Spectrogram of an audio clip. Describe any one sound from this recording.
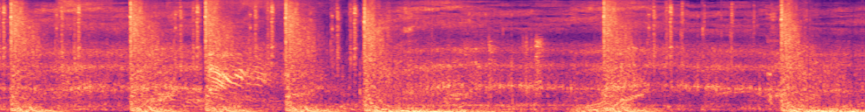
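A shotgun fires loud blasts again and again.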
